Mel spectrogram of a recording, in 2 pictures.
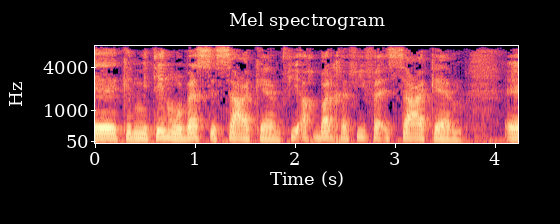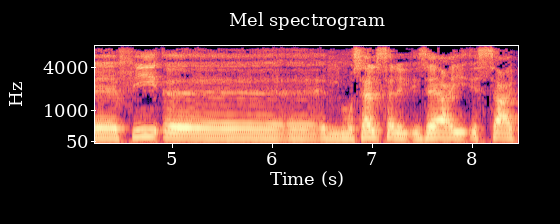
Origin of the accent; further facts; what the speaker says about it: Sohag, Sohag Governorate, Egypt; أنا مولود في سوهاج في الصعيد، وهناك لم يكن في وسائل للترفيه او يعني للمعرفه، كان الراديو هو الرئيسي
